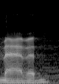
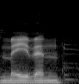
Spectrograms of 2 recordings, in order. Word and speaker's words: Mavin: That is how I pronounce it. I guess there was some confusion. Some people thought it was Maven, because that's actually like a term, and I think it's like a business.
